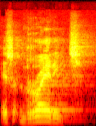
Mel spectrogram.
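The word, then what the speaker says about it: Roerich: este señor Nicol rer yo lo pronuncio en ruso es rerich pero no me Y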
